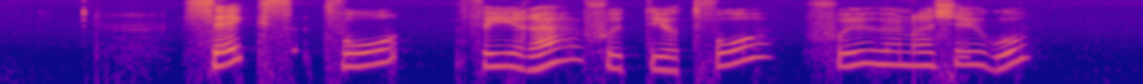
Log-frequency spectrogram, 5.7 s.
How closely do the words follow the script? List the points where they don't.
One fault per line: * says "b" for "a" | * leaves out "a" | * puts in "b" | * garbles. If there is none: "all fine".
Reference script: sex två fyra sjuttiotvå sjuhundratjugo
all fine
